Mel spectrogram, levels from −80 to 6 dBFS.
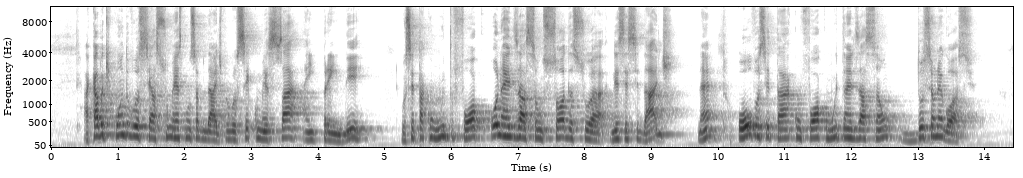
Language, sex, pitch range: Portuguese, male, 140-190 Hz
